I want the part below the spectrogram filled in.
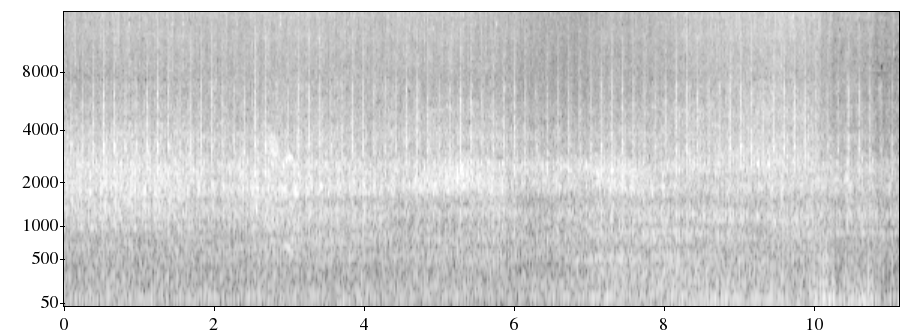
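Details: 1988 Ford F250 7.3L IDI diesel at rough idle: steady clattering knock a few times a second; high-pressure fuel line leak, white/grey exhaust smoke, smoke from the oil dipstick, oil in the add zone; cause not identified.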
